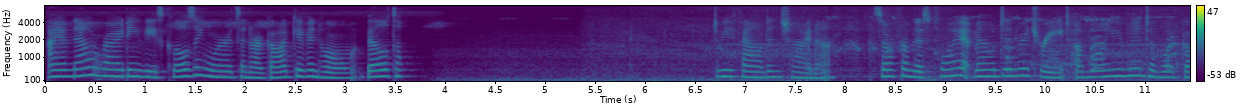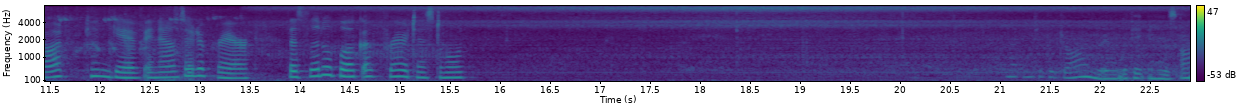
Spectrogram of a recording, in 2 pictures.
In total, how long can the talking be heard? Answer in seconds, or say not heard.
14 s.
